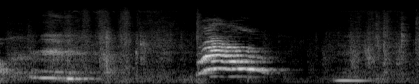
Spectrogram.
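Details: A cat protesting while being washed gives one loud, harmonic, falling meow in the middle, surrounded by running water, splashing and a woman's soothing Korean speech.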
